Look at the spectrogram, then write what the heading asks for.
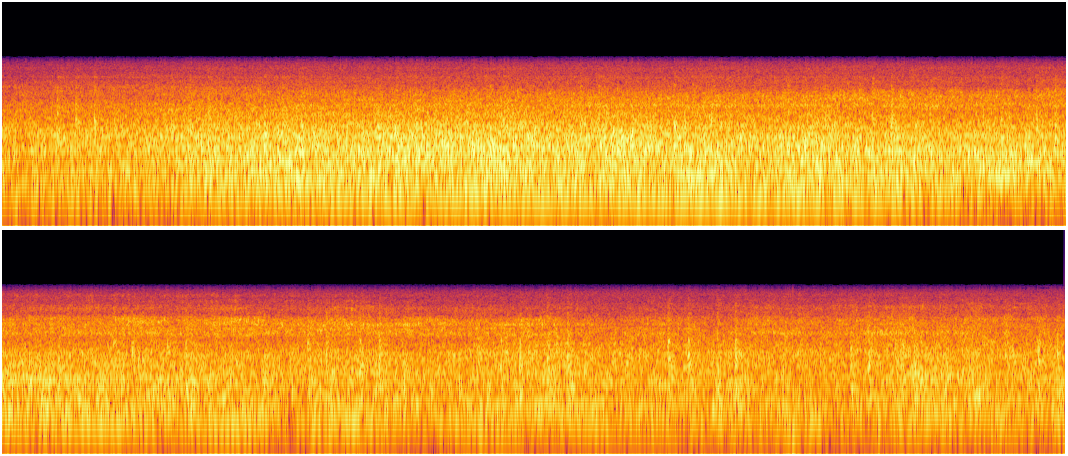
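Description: KiwiRail freight train passing, a steady noise of wheels on rail that swells over the first few seconds, is loudest for several seconds, then eases slightly with a few uneven wheel clacks as the wagons roll by. Heard through a security camera's microphone, which cuts off the high end.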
